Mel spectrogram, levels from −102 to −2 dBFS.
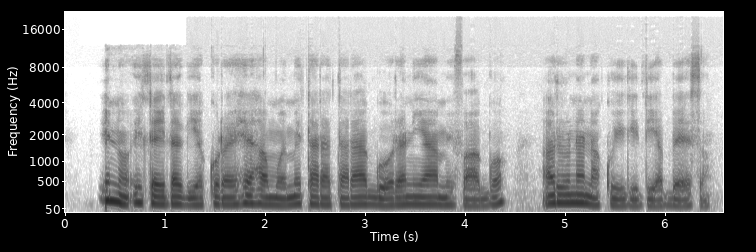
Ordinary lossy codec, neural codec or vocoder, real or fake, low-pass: Opus, 32 kbps; none; real; 19.8 kHz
